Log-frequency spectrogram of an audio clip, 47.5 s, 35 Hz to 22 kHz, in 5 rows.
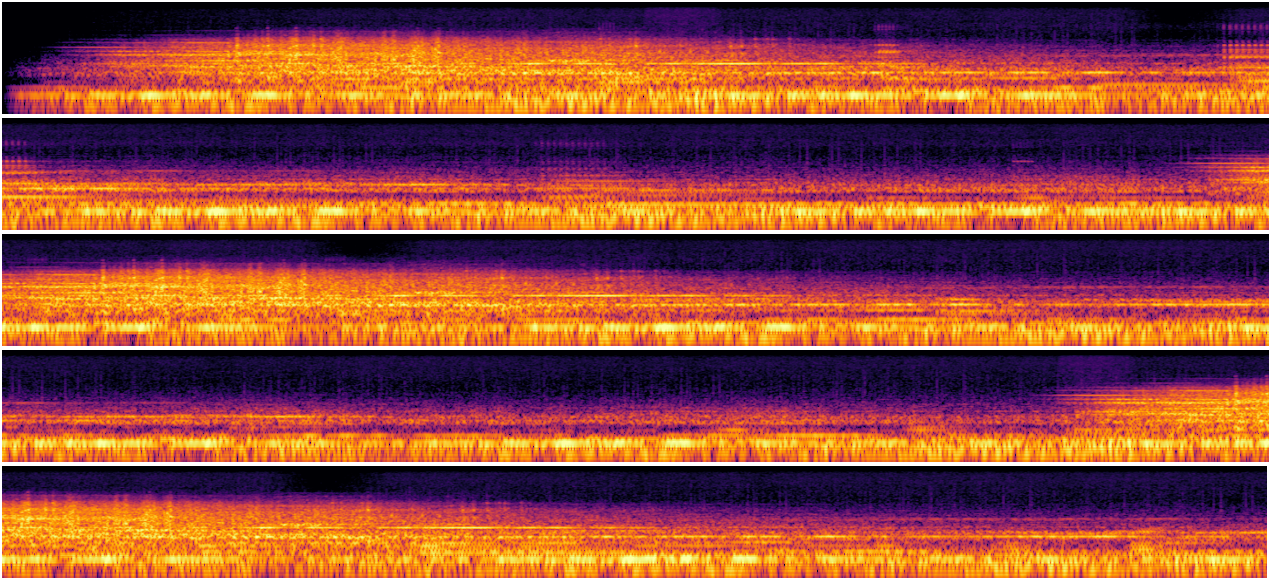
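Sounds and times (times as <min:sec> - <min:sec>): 
gated drone: 0:00.0 - 0:47.4.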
